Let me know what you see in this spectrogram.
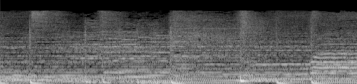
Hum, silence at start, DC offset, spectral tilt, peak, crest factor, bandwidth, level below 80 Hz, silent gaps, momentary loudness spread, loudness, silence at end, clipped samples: none; 0 s; under 0.1%; -5 dB/octave; -2 dBFS; 14 dB; 13 kHz; -26 dBFS; none; 4 LU; -18 LUFS; 0 s; under 0.1%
